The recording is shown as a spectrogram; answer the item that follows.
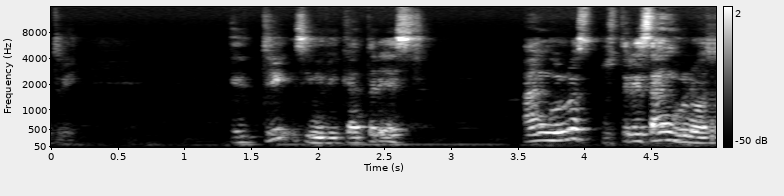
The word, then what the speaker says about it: ángulo: Ángulo se le pone acento en la A porque esa palabra es esdrújula, ¿ok?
